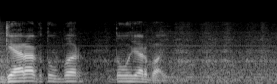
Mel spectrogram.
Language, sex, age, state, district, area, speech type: Punjabi, male, 45-60, Punjab, Mansa, urban, spontaneous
